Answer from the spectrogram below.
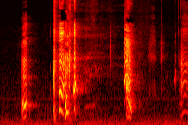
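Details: Sharp, abrupt hiccups mixed with bursts of laughter from a baby: ordinary infant hiccups.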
